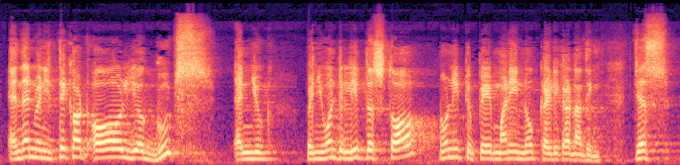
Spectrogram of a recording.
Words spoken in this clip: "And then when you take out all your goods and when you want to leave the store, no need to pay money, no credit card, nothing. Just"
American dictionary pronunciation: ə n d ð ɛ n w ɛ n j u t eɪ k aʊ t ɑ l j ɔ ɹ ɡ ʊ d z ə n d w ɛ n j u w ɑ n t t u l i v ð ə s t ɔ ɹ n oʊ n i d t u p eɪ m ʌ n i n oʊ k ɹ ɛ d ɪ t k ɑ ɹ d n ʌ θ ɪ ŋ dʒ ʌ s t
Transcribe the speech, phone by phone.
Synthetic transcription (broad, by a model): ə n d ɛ n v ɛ n j u t eɪ k aʊ t ɑ l j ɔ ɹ ɡ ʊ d s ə n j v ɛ n j u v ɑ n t t u l i v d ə s t ɔ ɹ n oʊ n i d t u p eɪ m ʌ n i n oʊ k ɹ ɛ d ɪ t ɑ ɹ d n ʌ t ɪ ŋ dʒ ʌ s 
